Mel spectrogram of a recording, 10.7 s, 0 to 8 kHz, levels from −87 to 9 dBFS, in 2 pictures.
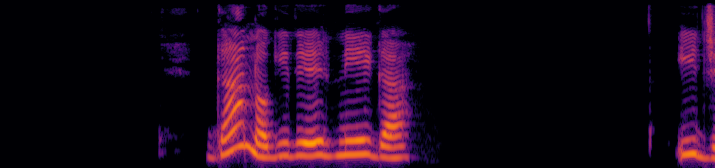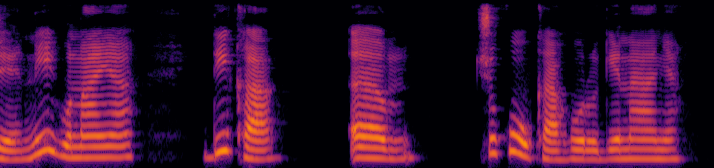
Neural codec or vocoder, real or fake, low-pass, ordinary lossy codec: none; real; 7.2 kHz; none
